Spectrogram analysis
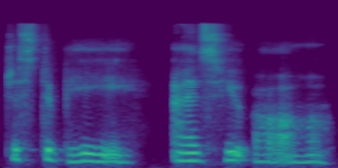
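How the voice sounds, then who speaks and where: A woman guiding a yoga nidra relaxation, speaking soothingly in short, unhurried phrases with long pauses between them. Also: sits low, steady tone, creaky, breathy edge, no echo, studio quality. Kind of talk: guided meditation, spoken relaxation practice.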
